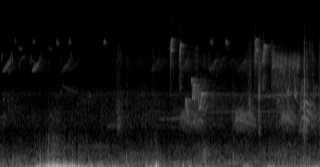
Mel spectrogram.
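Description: Small birds chirping in pine woodland: a run of short, high rising notes, then fuller warbling calls in the middle. A low rumble about a second in is the loudest sound.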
